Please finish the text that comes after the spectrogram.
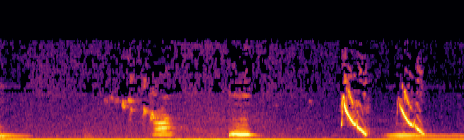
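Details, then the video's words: Common hill myna calling the flock with varied notes: a short buzzy phrase, a ringing harmonic note at three seconds, then two loud whistles each sliding sharply from high to low about a second apart, against a low constant hum. "Tiếng Nhồng hót, tiếng Yểng hót gọi bầy"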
